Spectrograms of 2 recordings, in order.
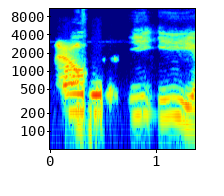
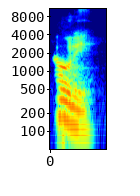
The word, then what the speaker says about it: Oconee: I wasn't even in the same syllables. Like, I wasn't even anywhere in the same. OCOEE, I think, or something like that. What was it? OCOEE, I think. Yeah, Oconee.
